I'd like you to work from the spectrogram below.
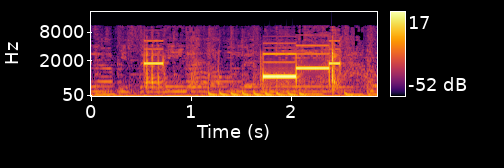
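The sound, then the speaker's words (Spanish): Keypad tones sound as a telephone number is dialed: a few short, bright two-pitch beeps, separated by a rapid run of low clicks. “ya estamos marcando ese número. A ver si hay suerte.”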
